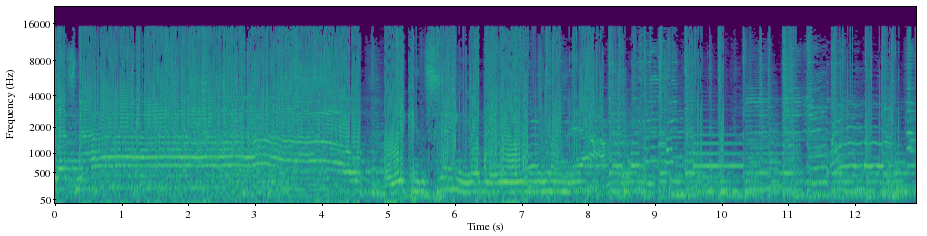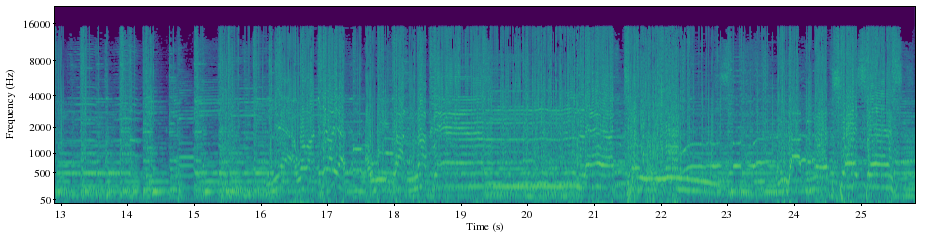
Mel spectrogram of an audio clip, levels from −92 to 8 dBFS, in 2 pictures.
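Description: Integer overflow runs through the whole clip. The level was pushed about 3 dB past full scale, and instead of being held at the limit, every peak that went over wrapped around to the opposite sign. Only a small share of samples, somewhere around one or two percent, actually cross the line. So you get sudden, violent cracks on the loudest moments, far harsher and snappier than ordinary clipping, while quieter stretches pass untouched.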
